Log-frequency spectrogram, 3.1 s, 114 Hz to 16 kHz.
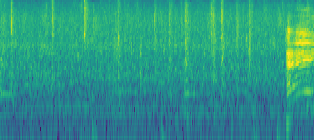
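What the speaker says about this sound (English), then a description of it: "the trouble with rain and hail and bits like that is it makes everything wet" Rain falling in the farming game Farming Simulator 25, a steady soft patter of drops on surfaces with faint scattered ticks, continuous and fairly quiet, ending with a brief bird-like chirp.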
